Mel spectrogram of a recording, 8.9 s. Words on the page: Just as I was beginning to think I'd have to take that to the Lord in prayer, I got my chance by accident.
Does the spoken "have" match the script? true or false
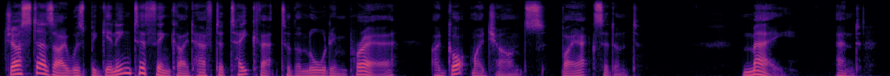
true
